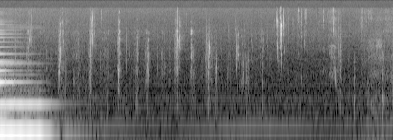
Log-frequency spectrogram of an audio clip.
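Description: A chord of mallet-percussion music rings on and fades out about a second in. Then faint chewing of hangikjöt, Icelandic smoked lamb, with sparse small clicks of the mouth.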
